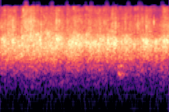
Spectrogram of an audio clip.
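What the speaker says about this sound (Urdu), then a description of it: "میں چاہتا ہوں کہ ایاز شیخ صاحب کا آپ زوردار تالیوں سے استقبال کریں۔" An audience at an Iqbal Day evening program in Solapur breaks into loud, sustained applause welcoming a speaker, a dense wash of clapping that continues evenly throughout.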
